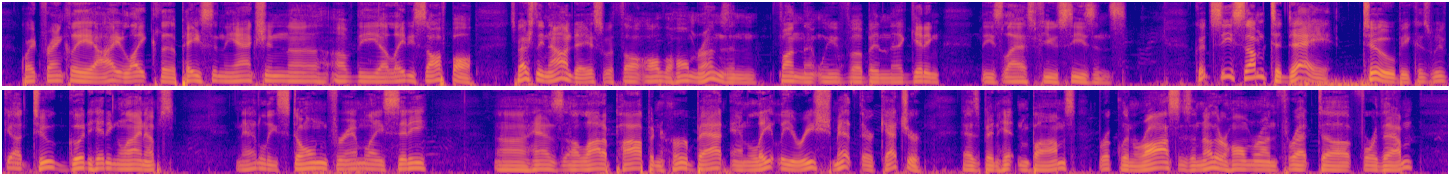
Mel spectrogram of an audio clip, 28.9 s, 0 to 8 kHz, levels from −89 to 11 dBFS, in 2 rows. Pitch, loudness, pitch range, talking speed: 115 Hz, -23 LUFS, 105-130 Hz, 170 wpm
